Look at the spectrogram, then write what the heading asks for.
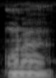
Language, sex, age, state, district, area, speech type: Santali, male, 45-60, Odisha, Mayurbhanj, rural, spontaneous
